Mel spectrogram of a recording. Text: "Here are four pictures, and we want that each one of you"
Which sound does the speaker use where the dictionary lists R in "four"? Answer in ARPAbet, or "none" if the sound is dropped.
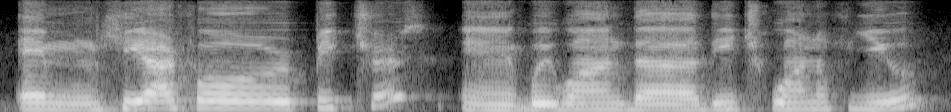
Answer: R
